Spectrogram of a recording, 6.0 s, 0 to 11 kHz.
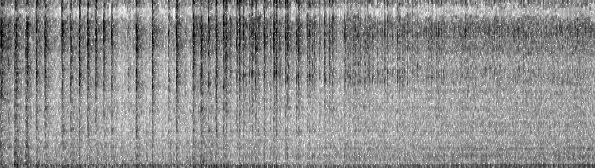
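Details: Husqvarna LGT2554 riding mower, Kohler Courage 25 hp single-cylinder, after repair inside the carburetor, under the plate, for surging: holds a steady, even beat with no hunting or surging, running smoothly as never before.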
